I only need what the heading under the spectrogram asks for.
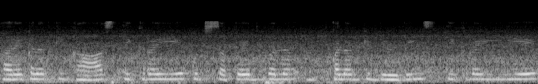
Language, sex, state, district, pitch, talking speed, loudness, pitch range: Hindi, female, Chhattisgarh, Balrampur, 240 Hz, 190 wpm, -15 LUFS, 230-245 Hz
